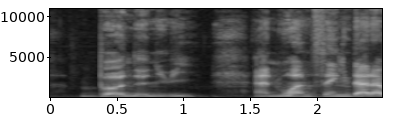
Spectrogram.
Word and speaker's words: bonne nuit: Bonne nuit, there is a final T that we don't pronounce. Bonne nuit.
